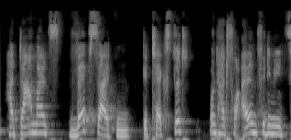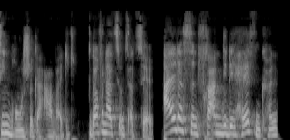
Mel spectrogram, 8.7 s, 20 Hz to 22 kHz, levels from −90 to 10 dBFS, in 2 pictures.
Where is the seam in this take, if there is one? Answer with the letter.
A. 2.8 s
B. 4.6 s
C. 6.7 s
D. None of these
C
